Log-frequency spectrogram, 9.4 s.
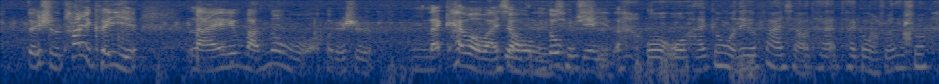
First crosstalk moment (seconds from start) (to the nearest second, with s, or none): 5 s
